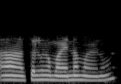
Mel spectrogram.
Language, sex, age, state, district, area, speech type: Tamil, female, 18-30, Tamil Nadu, Thanjavur, urban, conversation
